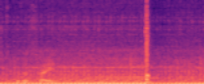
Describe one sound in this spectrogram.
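A metal door latch clicks.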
